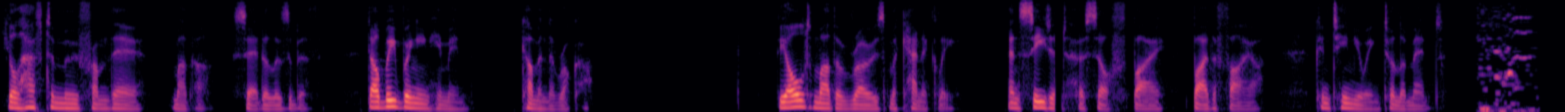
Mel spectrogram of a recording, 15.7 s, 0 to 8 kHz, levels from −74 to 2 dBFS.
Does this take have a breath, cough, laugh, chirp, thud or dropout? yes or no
yes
